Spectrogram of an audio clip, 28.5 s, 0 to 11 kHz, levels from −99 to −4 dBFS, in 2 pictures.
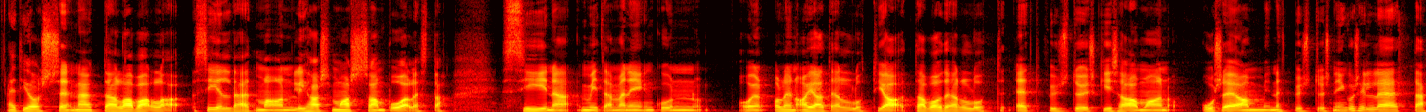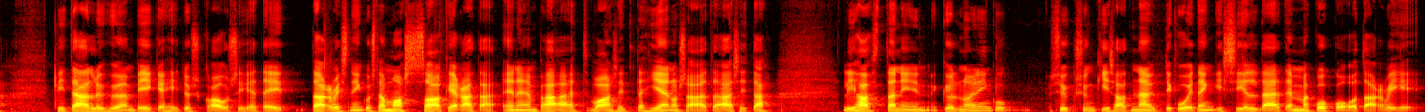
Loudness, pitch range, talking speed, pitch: -32 LUFS, 125-135 Hz, 125 wpm, 130 Hz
